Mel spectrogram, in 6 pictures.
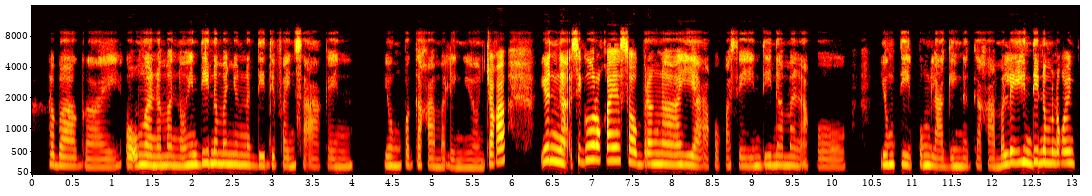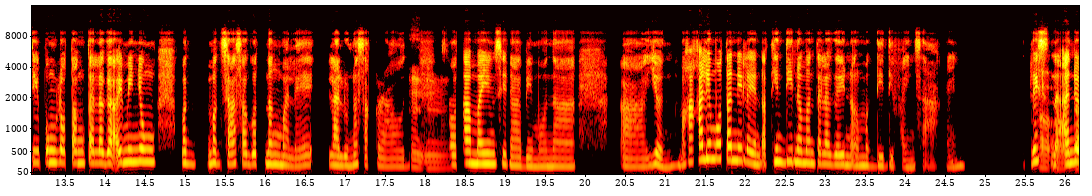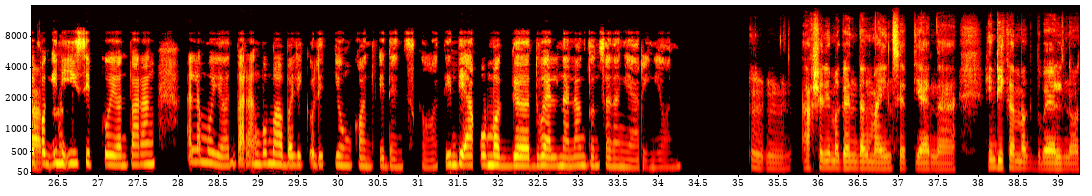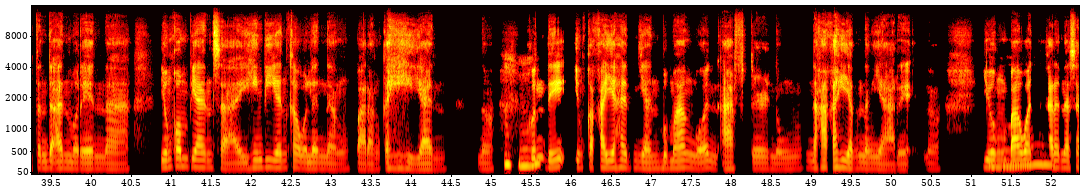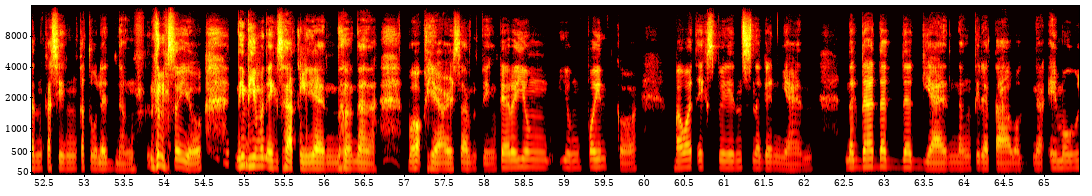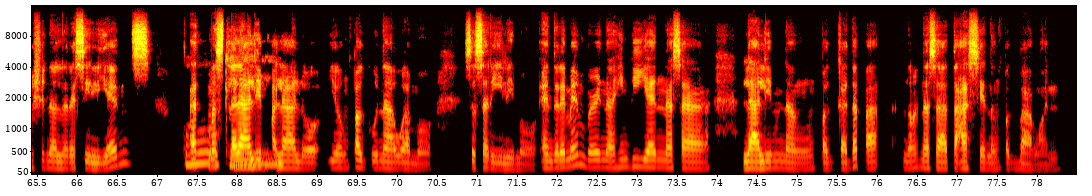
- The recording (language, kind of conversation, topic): Filipino, advice, Paano ako makakabawi sa kumpiyansa sa sarili pagkatapos mapahiya?
- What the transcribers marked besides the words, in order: other background noise; tapping; laughing while speaking: "sa'yo, hindi man exactly 'yan 'no, na bokya"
